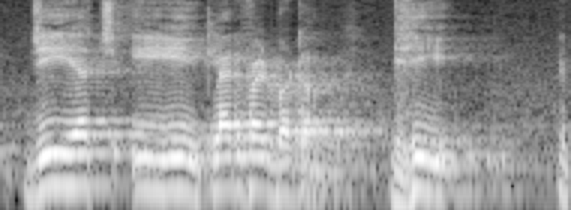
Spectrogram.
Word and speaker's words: ghee: Something like in English, Indian English, ghee, G-H-E-E, clarified butter, ghee.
